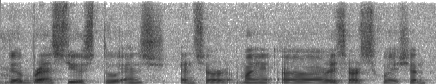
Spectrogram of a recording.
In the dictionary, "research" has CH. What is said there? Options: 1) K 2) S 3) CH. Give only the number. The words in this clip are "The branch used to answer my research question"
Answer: 3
